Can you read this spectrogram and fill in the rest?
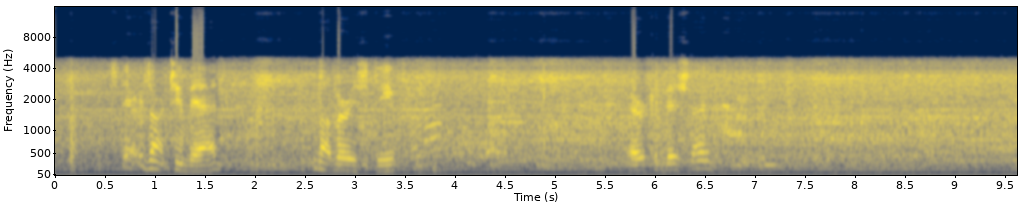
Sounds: speech

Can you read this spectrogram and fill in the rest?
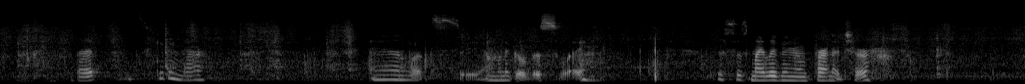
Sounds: speech

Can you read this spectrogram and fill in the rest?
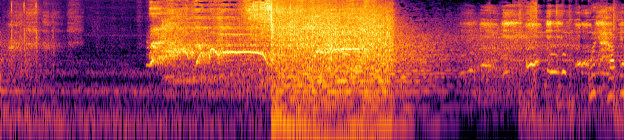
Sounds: music, speech

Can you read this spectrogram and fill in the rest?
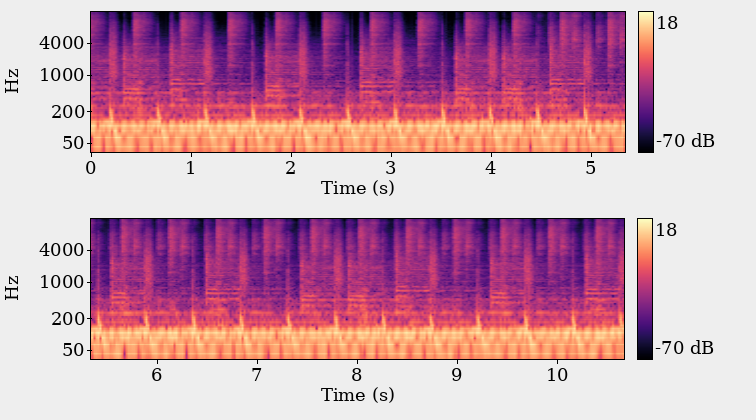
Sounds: background music, music, exciting music

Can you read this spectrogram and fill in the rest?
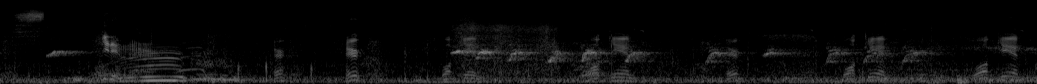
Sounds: livestock, bovinae

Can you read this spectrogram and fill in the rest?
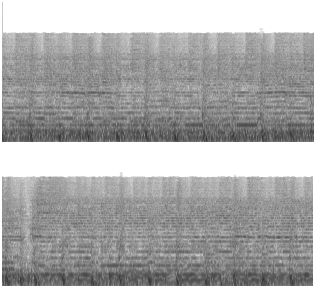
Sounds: music, psychedelic rock

